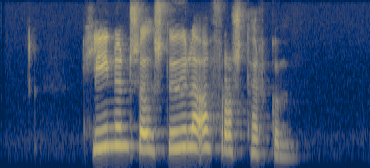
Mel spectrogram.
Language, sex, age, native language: Icelandic, female, 40-49, Icelandic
